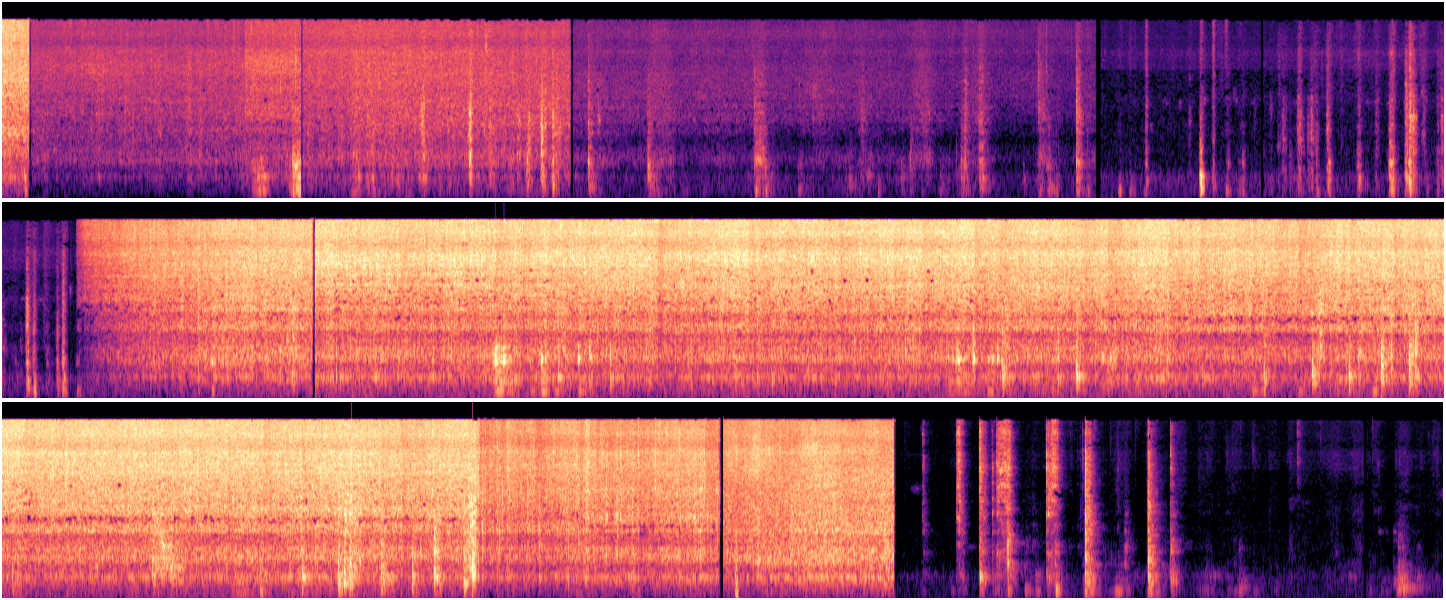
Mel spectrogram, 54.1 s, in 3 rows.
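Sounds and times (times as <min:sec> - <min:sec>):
loud steady sizzle: 0:00.0 - 0:11.0, 0:19.0 - 0:47.2
spatula stirring rice in a pan: 0:04.3 - 0:08.7, 0:09.3 - 0:13.6, 0:21.8 - 0:42.7, 0:48.0 - 0:49.4.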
